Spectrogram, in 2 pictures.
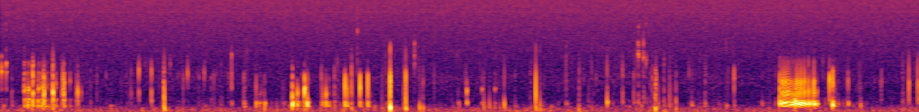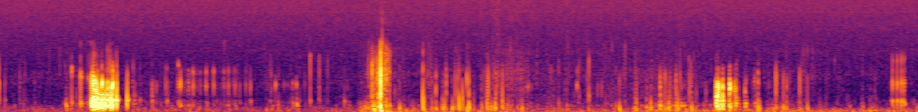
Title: Hungry Belly Noises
